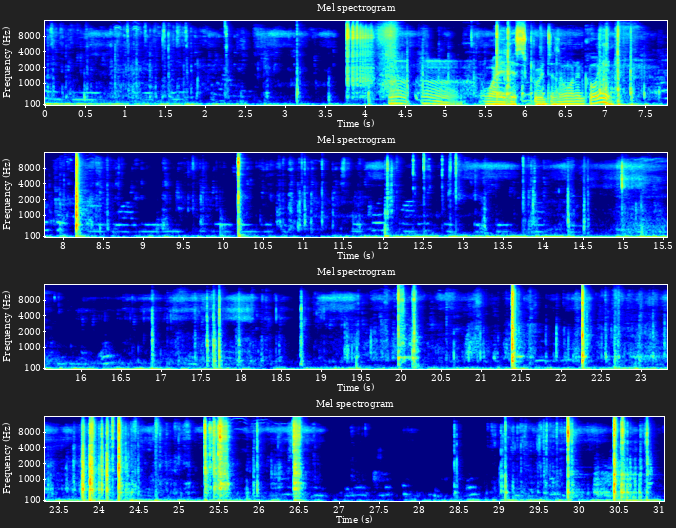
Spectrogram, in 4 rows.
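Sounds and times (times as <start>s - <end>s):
clicks and taps of screws and screwdriver: 8.1s - 8.6s, 12.0s - 13.0s.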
